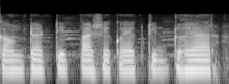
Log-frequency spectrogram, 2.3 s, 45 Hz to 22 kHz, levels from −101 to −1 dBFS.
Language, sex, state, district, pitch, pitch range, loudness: Bengali, male, Assam, Hailakandi, 135 Hz, 130-135 Hz, -19 LUFS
